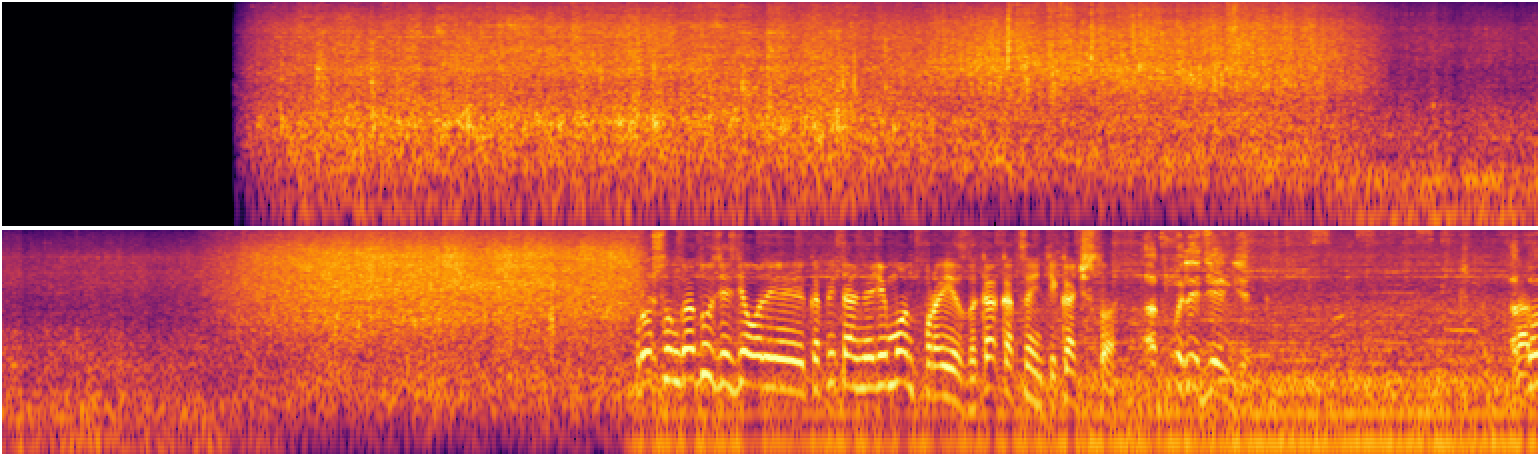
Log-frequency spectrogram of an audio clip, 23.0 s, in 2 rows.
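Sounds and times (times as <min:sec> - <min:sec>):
freight train wheels clattering: 0:01.8 - 0:09.9.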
